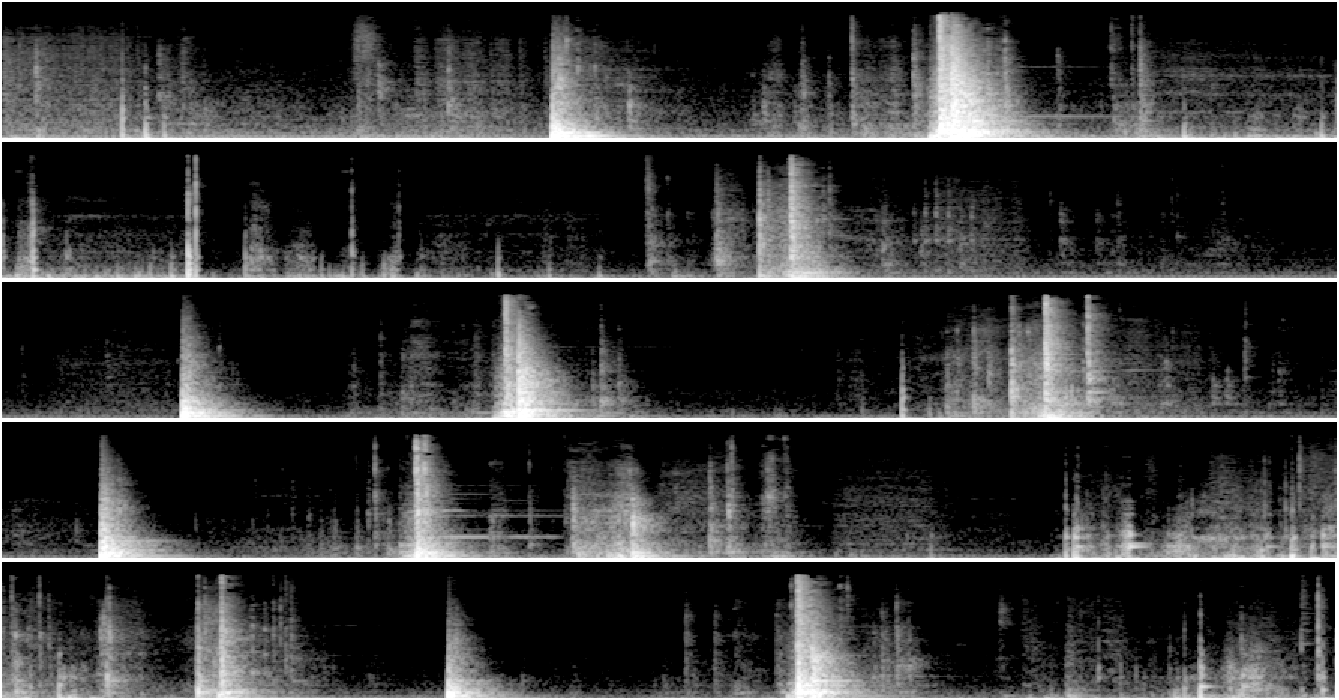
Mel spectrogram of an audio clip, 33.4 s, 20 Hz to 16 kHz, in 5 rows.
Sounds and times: different door closing 0:04.5 - 0:05.4

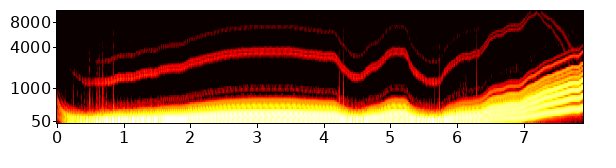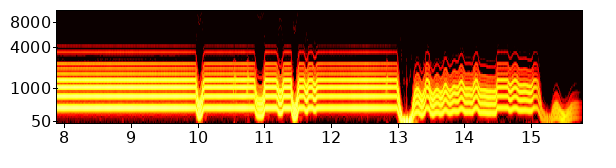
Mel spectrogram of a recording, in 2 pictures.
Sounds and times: Virtual theremin sounds 0:00.0 - 0:15.7

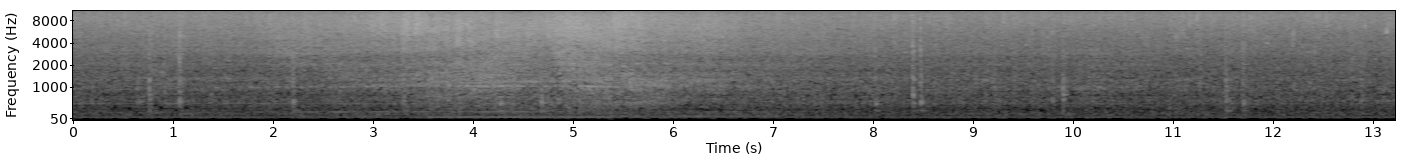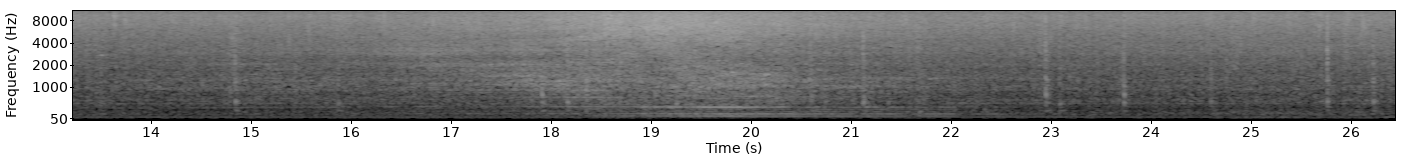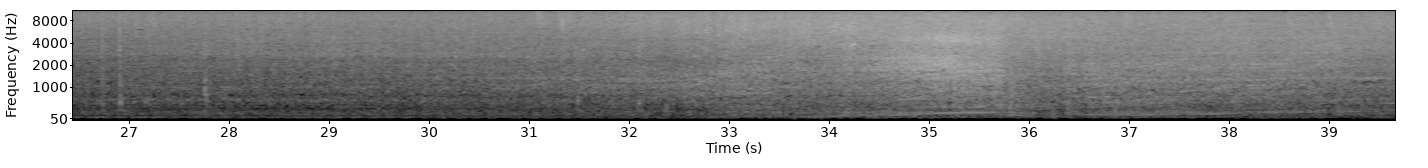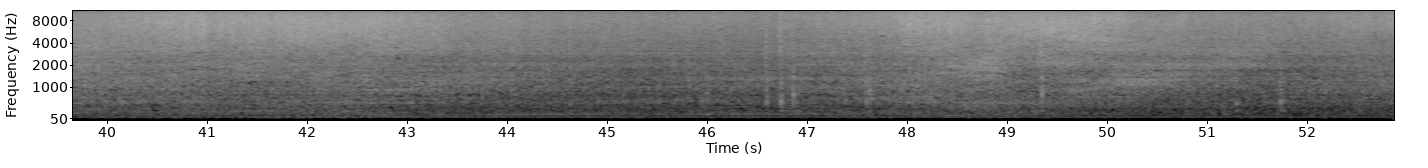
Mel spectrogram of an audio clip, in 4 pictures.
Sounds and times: rain drops 0:00.0 - 0:52.8
car 0:00.2 - 0:08.6
car 0:15.8 - 0:23.9
car 0:31.3 - 0:52.8

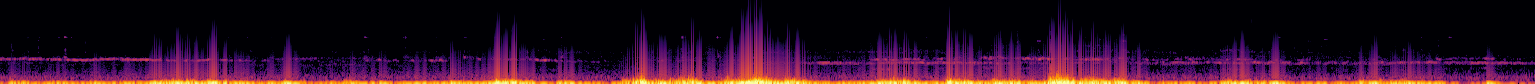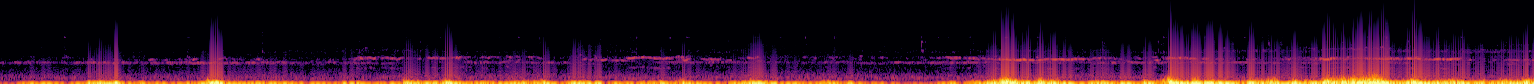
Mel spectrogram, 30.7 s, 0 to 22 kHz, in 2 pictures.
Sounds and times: wind in the halyards 0:00.0 - 0:15.0
wind in the halyards 0:15.7 - 0:30.6

